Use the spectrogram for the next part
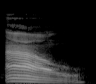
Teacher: making an ah, and then bringing the corners of the lips into the middle to go woo, ow. And we're putting an N after that. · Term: OU or OW diphthong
